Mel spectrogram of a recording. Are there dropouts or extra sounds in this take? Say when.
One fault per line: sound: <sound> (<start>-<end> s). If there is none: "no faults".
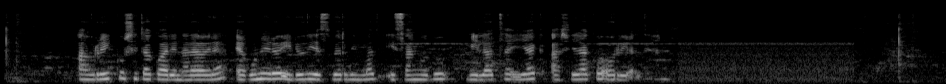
no faults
